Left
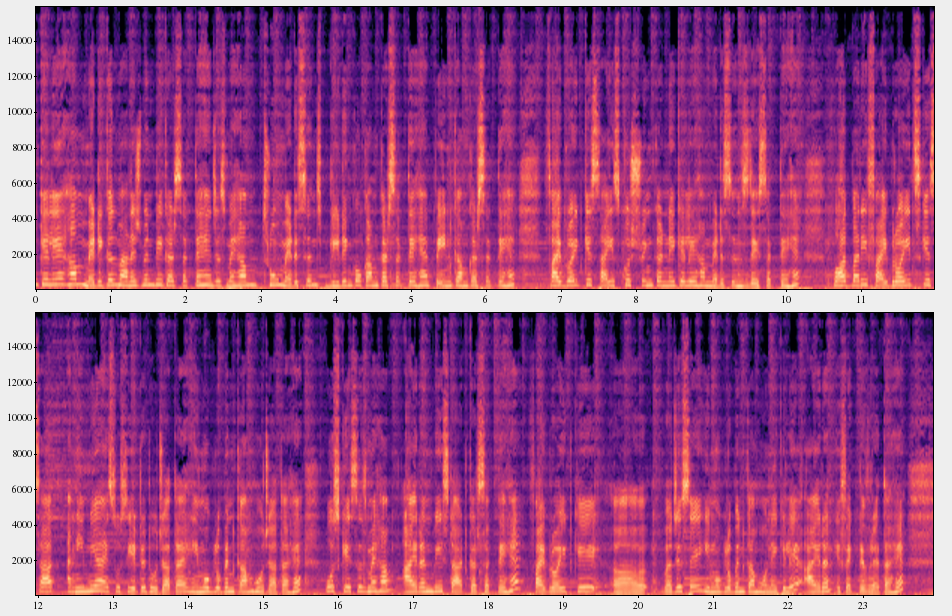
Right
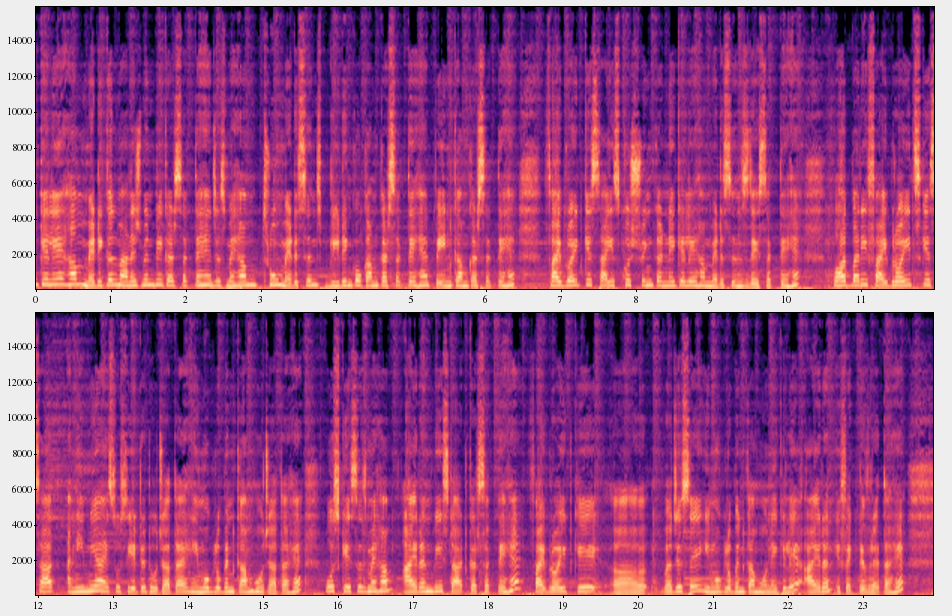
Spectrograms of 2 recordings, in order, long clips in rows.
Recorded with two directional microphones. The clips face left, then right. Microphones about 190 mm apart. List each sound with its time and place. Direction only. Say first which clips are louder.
0.0 s a woman's voice: right 4 dB; 50° right (ahead or behind)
